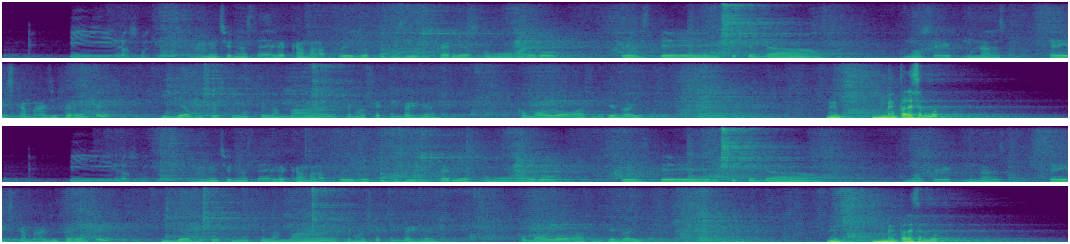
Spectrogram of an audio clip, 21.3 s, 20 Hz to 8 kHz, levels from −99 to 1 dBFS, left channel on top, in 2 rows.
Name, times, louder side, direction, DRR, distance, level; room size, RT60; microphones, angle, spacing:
voice 1, 0.7-5.8 6.2-8.3 9.0-10.0 10.5-11.8 12.2-15.0 15.8-17.1, left 1 dB, 20° left, 10 dB, 0.6 m, -36 dB
sound 1, 0.9-19.3, right 1 dB, 40° right, 4.9 m, -43 dB
voice 2, 18.9-20.0, left 3 dB, 85° left, 14 dB, 0.7 m, -22 dB
24.0 x 20.5 x 7.9 m, 2.6 s
head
